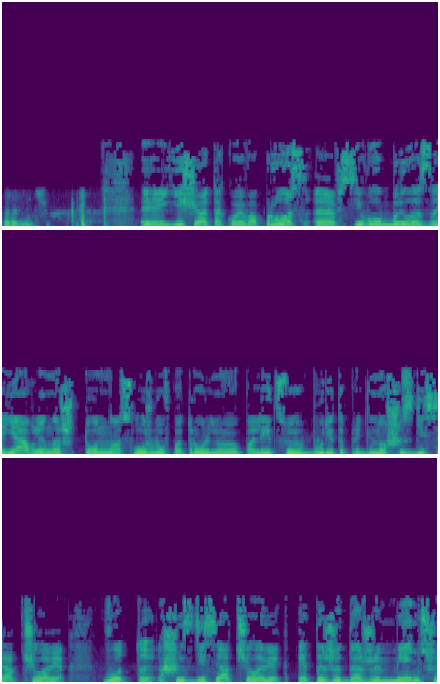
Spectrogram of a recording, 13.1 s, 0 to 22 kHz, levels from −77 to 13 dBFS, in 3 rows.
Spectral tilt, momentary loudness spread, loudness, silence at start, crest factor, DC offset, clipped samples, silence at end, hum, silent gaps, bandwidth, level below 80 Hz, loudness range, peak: -5 dB/octave; 7 LU; -18 LUFS; 0 s; 16 dB; 0.1%; under 0.1%; 0 s; none; none; 8.8 kHz; -48 dBFS; 1 LU; 0 dBFS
